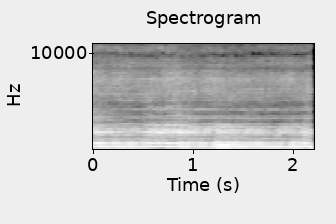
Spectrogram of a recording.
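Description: A singer's voice drawing out the stick-dance (bo-odori) song in a long, slowly wavering held note, in a Japanese folk style.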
